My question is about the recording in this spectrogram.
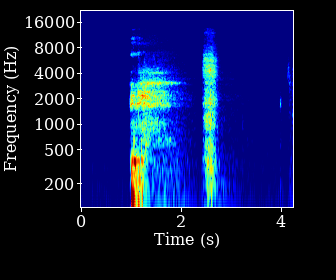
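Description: A man's long sigh out, fading over about a second, followed a little later by a short breath in.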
